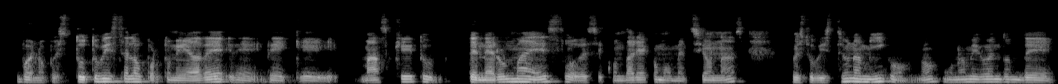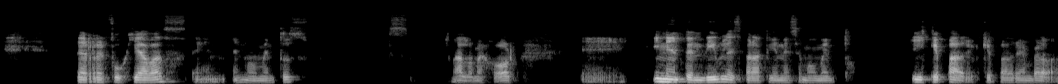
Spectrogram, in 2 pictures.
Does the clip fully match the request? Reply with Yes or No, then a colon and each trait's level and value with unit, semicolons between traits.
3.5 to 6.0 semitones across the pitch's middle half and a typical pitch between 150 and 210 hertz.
No: average, 3.8 semitones; low, 110 Hz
